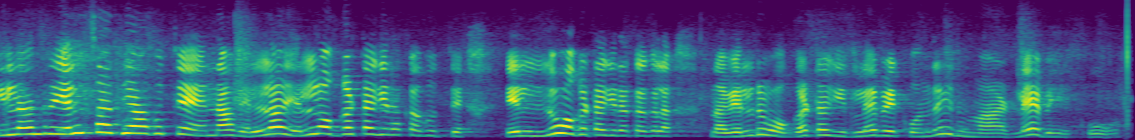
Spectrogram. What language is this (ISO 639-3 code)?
kan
